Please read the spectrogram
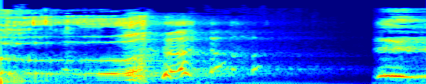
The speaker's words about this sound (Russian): Хуя, отрыжка жестко.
